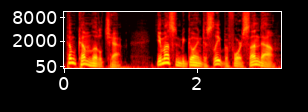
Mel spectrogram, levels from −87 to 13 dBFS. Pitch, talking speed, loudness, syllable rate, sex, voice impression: 125 Hz, 220 wpm, -20 LUFS, 6.0 syllables/s, male, masculine, adult-like, tensed, powerful, clear, fluent, slightly nasal, cool, intellectual, calm, slightly mature, friendly, reassuring, wild, lively, slightly kind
